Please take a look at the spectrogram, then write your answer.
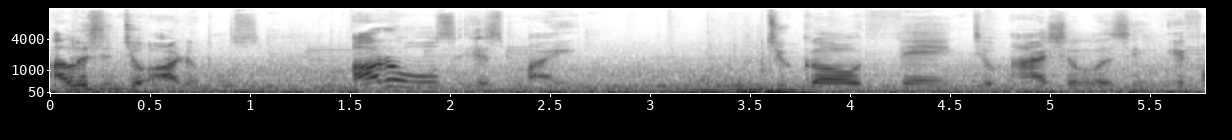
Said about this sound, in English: as you can hear, you can sound you can hear the sound of my car.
